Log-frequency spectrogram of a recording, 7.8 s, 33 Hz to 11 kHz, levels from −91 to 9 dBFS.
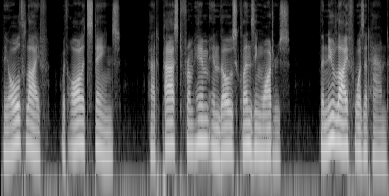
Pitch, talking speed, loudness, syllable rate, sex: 130 Hz, 160 wpm, -19 LUFS, 4.0 syllables/s, male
